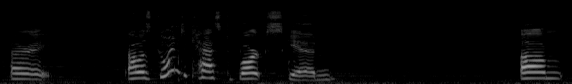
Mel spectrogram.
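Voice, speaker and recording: A woman playing a tabletop roleplaying game, chatting casually with a dramatic, pleading way of talking. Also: high voice. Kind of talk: casual group game chat.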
